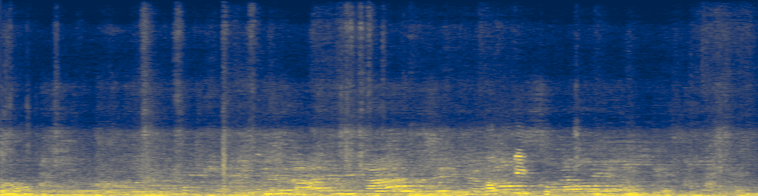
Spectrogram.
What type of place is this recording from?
cafe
